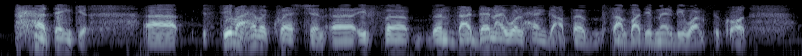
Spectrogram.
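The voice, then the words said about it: Speaks with an accent. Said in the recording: “good to hear your accent again”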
